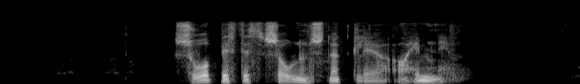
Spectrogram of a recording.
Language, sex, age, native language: Icelandic, male, 40-49, Icelandic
